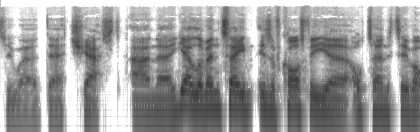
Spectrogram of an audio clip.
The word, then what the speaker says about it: Llorente: It should be pronounced Llorente because it's double L.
